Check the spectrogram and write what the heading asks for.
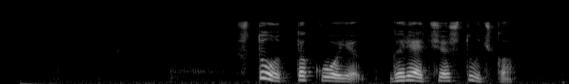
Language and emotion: Russian, neutral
